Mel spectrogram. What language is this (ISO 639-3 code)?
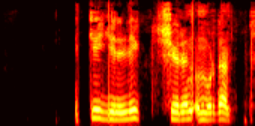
uzb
